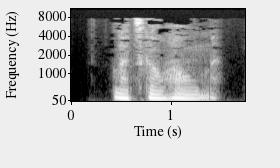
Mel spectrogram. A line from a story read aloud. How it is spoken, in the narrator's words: Gideon murmured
